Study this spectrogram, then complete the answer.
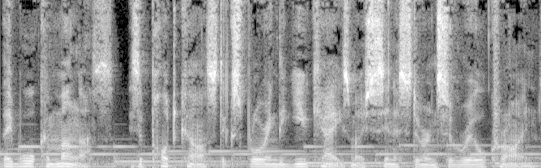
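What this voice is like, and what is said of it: British accent. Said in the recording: “wonderful British accent”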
